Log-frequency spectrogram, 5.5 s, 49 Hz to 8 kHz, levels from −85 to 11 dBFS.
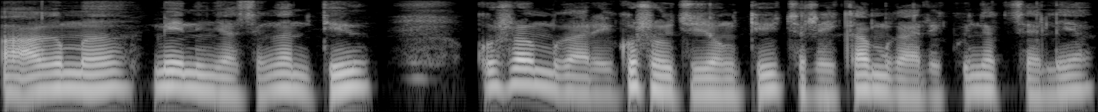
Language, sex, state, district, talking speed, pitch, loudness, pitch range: Wancho, male, Arunachal Pradesh, Longding, 240 wpm, 130 Hz, -19 LUFS, 120-145 Hz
